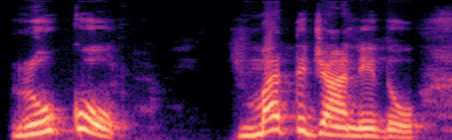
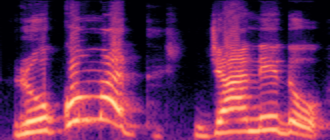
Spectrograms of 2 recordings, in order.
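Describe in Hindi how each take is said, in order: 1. विराम पहले शब्द के ठीक बाद आता है। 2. विराम दूसरे शब्द के ठीक बाद आता है। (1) "हमें रोकना है, जाने नहीं देना है।" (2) "अब हमें रोकना नहीं है, जाने देना है।"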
